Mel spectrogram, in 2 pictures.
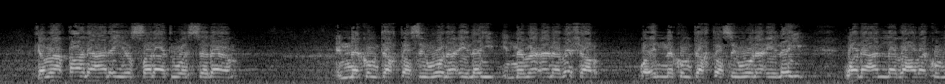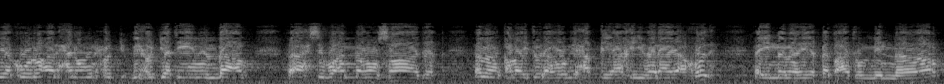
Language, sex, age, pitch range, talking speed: Arabic, male, 50-69, 165-190 Hz, 115 wpm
